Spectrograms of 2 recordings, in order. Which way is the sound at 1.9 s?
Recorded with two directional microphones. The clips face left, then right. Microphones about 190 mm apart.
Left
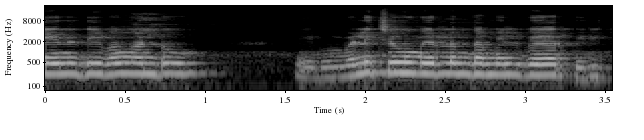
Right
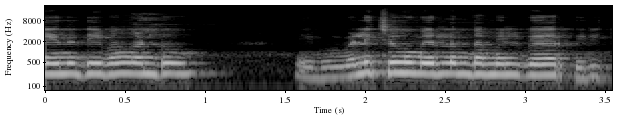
25° right (ahead or behind).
